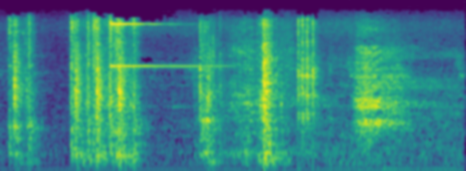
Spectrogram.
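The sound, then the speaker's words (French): A woman types on a typewriter in a film scene: short bursts of rapid mechanical clacking come in several irregular runs, separated by brief pauses. “Une femme de dos, les épaules nues, tape à la machine.”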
